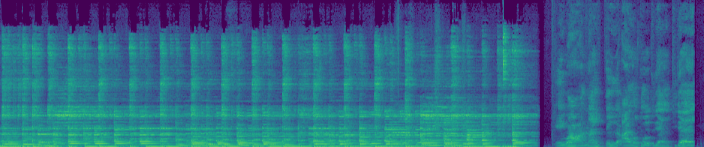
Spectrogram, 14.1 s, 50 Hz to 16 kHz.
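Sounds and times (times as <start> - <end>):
instrumental keyboard music with beat: 0.0 - 10.8.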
